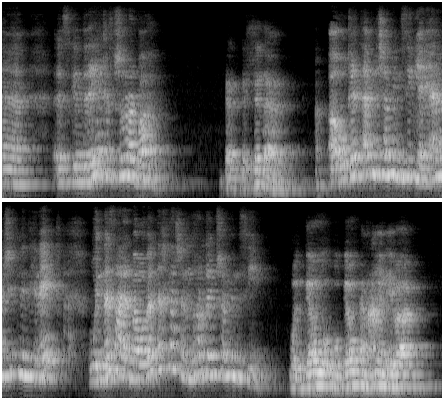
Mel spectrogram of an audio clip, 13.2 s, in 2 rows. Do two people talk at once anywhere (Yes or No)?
No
